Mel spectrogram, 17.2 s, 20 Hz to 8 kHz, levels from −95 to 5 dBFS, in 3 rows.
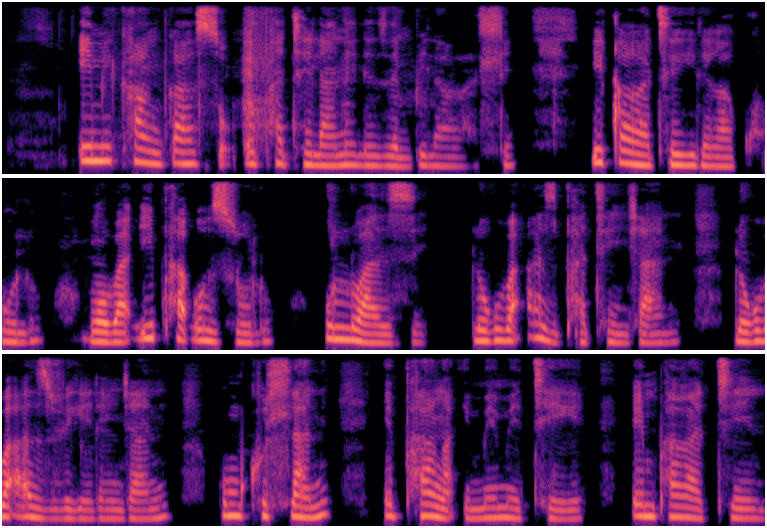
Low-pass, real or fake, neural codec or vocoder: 7.2 kHz; real; none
